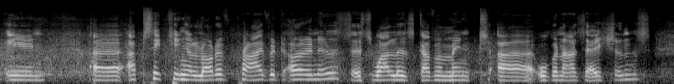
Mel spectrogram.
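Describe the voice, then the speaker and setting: Over noticeable background noise, a woman speaks fairly slowly at a medium pitch with monotone, flat intonation. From South Africa. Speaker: wildlife conservation activist. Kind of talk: interview.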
